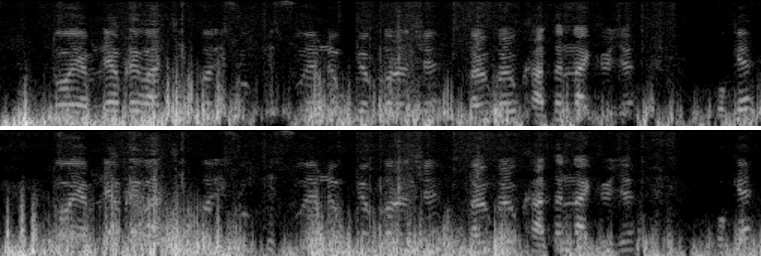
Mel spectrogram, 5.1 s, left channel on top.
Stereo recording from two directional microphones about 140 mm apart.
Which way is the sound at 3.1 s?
25° left (ahead or behind).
